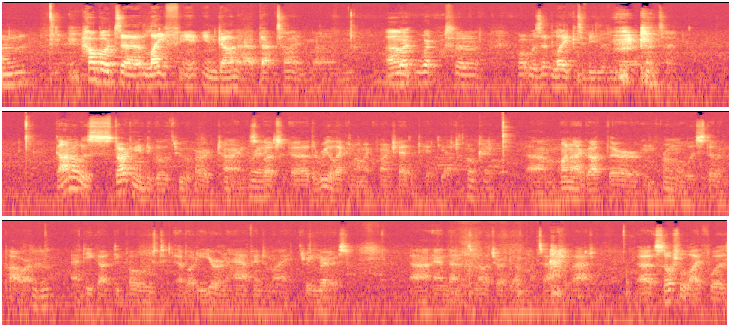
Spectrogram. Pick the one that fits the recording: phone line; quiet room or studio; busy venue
busy venue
